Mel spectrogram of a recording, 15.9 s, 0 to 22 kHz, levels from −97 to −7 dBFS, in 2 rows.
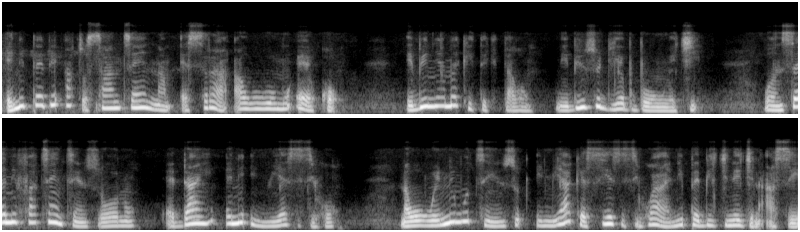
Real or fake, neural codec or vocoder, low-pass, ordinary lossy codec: real; none; 7.2 kHz; Opus, 24 kbps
